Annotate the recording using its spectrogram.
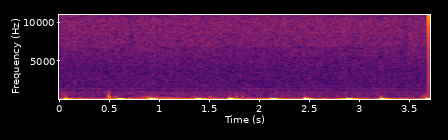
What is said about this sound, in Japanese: どう？ドキドキ聞こえるかな？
